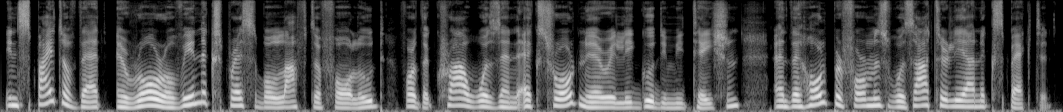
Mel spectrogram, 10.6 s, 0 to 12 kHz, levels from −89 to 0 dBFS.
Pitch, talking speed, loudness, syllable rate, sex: 180 Hz, 140 wpm, -17 LUFS, 5.1 syllables/s, female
